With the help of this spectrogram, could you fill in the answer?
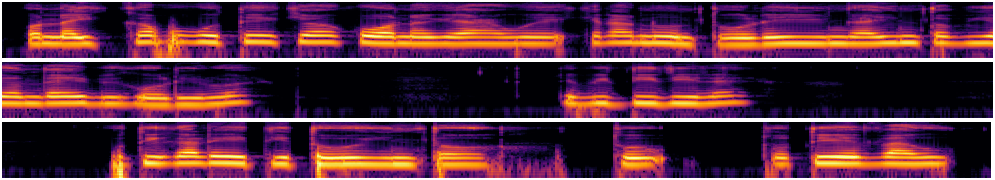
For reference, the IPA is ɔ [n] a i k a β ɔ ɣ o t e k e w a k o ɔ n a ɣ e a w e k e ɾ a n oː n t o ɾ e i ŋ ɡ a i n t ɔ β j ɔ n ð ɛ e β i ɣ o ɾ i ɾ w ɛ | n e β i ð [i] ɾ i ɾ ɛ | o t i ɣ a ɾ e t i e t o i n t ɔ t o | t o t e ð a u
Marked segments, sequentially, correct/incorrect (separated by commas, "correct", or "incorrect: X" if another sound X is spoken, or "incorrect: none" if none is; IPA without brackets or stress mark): correct, correct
